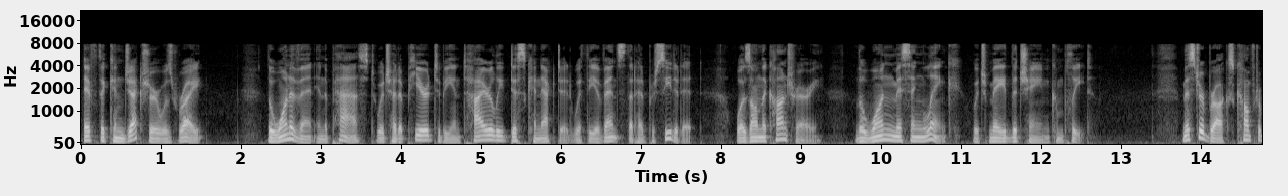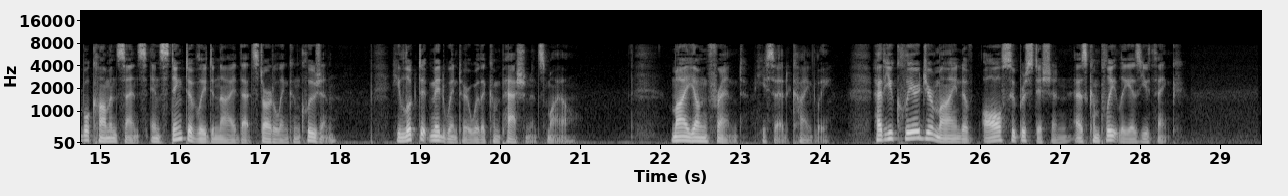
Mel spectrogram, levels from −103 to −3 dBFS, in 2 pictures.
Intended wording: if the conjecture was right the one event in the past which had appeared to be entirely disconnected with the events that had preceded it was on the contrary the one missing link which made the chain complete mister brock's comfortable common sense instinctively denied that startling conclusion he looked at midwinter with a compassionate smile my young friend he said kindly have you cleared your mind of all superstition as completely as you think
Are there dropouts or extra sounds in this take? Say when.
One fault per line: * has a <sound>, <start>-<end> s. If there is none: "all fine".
all fine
